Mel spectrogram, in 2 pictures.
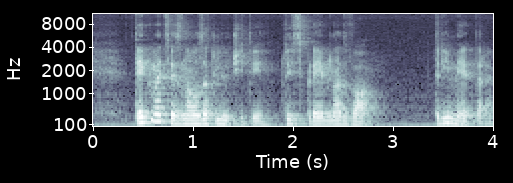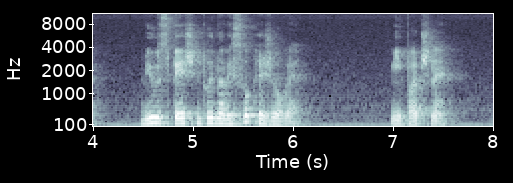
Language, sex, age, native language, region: Slovenian, male, 18-29, Slovenian, Drava region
